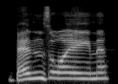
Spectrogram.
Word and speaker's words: Benzoin: Benzoin. There seems to be no consensus on how to pronounce this. I've always said benzoin.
